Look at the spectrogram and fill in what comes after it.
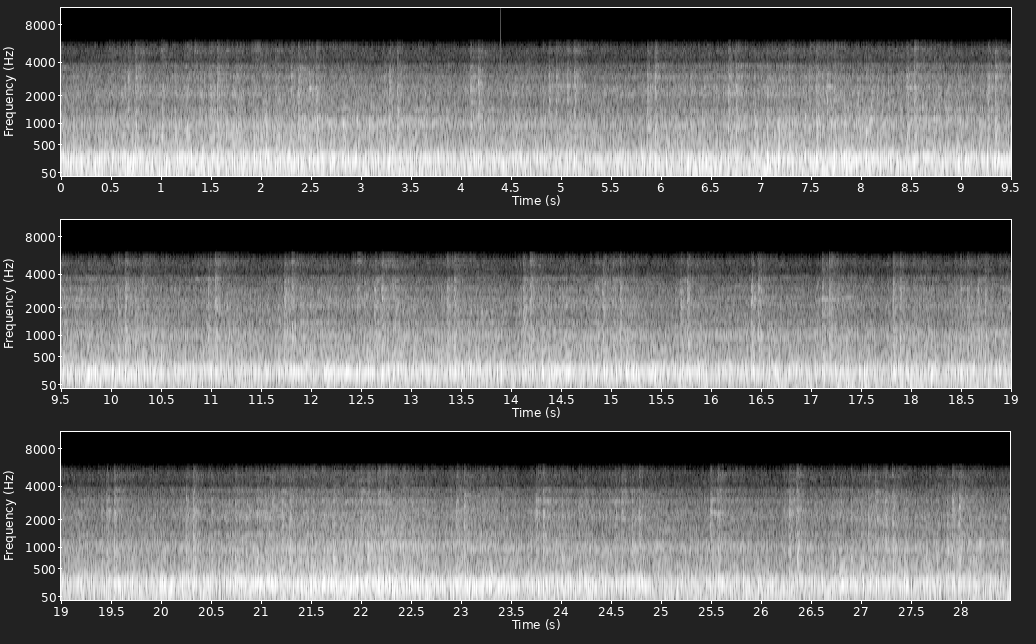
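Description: Double-stack intermodal freight train cars rolling past: a steady rumble of steel wheels on rail with faint repeated clicks as the wheels cross the rail joints.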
